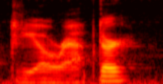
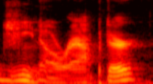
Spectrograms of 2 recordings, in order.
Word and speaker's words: Genoraptor: out other stuff about Georaptor and that that's just kind of how Naruto pronounces it. It's actually supposed to be pronounced Genoraptor. There's supposed to be an N in there.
